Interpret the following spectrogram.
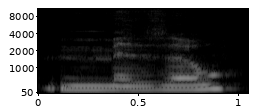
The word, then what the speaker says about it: mezzo: for middle or medium and it's spelled m-e-z-z-o mezzo that is pronounced mezzo and the next Dynamic marking we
